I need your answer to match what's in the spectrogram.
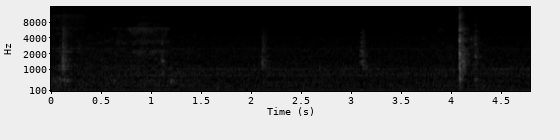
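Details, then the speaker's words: Compaq Presario 1060 retro laptop, running at the Windows desktop: faint, sharp single clicks about once a second from the hard drive as a warning appears that the drive has a problem and may need replacing. "warning your hard drive has a problem and may need replacing whoa"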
